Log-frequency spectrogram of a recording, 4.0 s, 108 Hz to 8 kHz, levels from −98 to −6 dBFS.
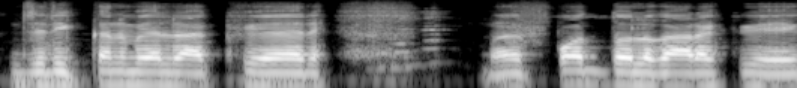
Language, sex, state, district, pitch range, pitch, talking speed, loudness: Marwari, male, Rajasthan, Churu, 115-125 Hz, 120 Hz, 165 wpm, -17 LUFS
